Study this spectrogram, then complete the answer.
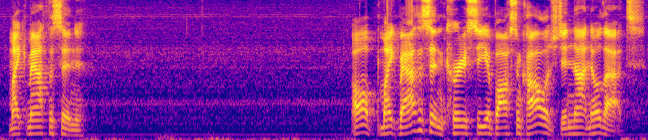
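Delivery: running broadcast call; play-by-play. Acted. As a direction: call the game like a TV announcer.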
